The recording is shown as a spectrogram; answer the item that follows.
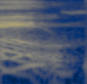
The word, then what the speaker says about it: Tuco: Tuco, form an uneasy partnership. I hope that's how you say his name. I'm sure it's not. – It sounds okay. Tuco.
